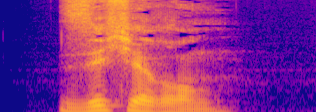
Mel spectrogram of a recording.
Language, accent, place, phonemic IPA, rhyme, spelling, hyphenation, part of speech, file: German, Germany, Berlin, /ˈzɪçəʁʊŋ/, -əʁʊŋ, Sicherung, Si‧che‧rung, noun, De-Sicherung.ogg
- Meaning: 1. fuse (device preventing overloading of a circuit) 2. securing, safeguarding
